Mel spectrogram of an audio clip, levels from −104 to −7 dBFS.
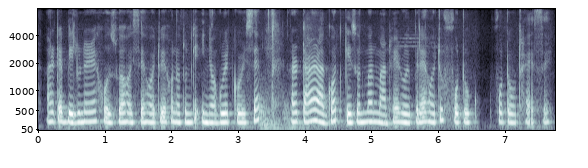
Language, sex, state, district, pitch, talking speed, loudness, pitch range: Assamese, female, Assam, Kamrup Metropolitan, 220 Hz, 170 wpm, -16 LUFS, 205-230 Hz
